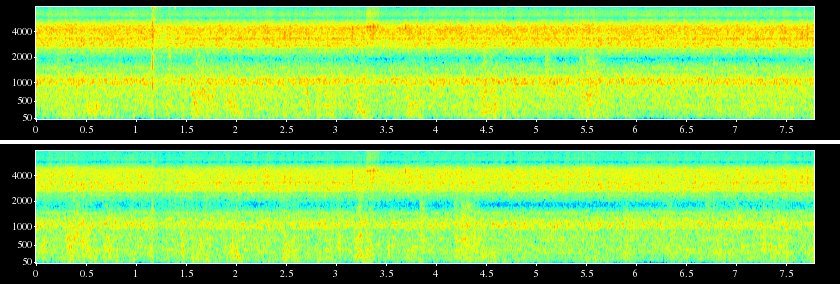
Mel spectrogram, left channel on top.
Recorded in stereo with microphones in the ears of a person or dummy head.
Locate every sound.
0.0 s running water: 15° left (ahead or behind)
1.2 s a dropped coin: 20° left (ahead or behind)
